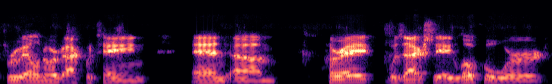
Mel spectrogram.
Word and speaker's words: claret: So, so it's pronounced claret. That word is pronounced claret in London, and that's where the name really began.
